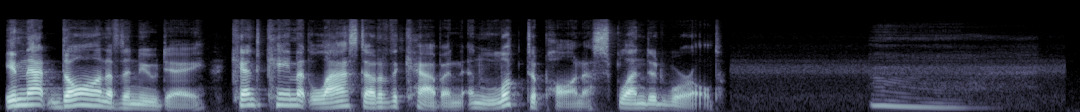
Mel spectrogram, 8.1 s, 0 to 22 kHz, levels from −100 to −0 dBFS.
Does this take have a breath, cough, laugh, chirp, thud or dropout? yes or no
yes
